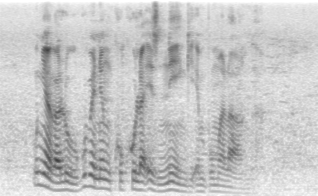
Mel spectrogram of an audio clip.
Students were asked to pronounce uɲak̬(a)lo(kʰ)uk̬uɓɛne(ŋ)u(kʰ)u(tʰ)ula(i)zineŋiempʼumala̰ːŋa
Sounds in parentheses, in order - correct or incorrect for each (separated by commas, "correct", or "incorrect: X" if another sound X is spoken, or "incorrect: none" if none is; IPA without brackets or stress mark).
correct, incorrect: none, correct, correct, incorrect: kʰ, incorrect: e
